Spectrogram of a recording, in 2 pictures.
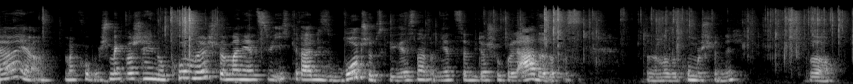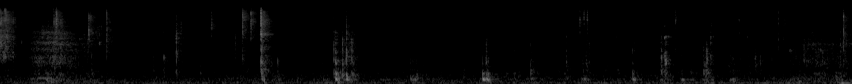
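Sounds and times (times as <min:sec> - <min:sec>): foil wrapper crackling: 0:01.3 - 0:02.6, 0:03.7 - 0:11.3
quiet chewing: 0:09.1 - 0:17.0.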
